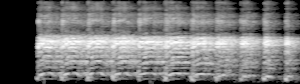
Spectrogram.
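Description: A handmade duck call blown to imitate a duck gives a loud, steady run of many raspy quacks in a quick, even rhythm, with no talk.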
